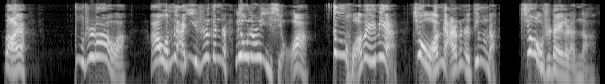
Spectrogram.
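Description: A woman puts on a servile, talkative guard in an old-time tale. He pleads in a high, whining, stammering voice that swoops widely. The sound is close and dry, slightly muffled. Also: sing-song, normal speed, no echo. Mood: anxious pleading. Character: cowering, chatterbox male yamen guard pleading innocence.

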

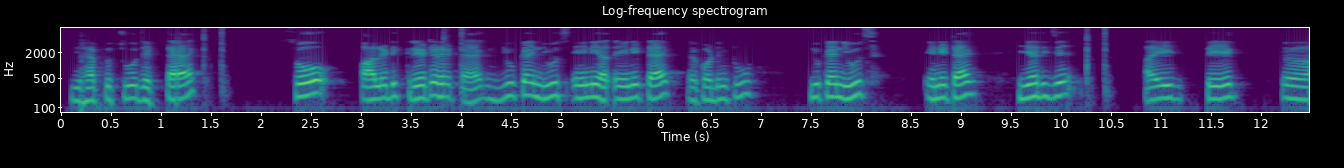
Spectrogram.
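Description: Man, software tutorial, slow delivery, mellow tone, halting with self-corrections. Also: on the high side. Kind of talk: screen-recorded software tutorial.

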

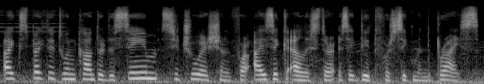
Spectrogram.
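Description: An actress playing a formal, analytical federal agent in an audio drama, speaking precisely. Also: female voice, mid-range voice, brisk, music in the background, close to an everyday voice. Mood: measured, analytical. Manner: precise, formal, without contractions.

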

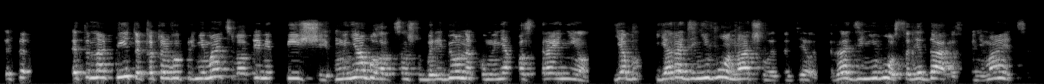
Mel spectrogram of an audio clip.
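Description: Woman, middle-aged, slightly high pitched, earnest testimonial, emphatic lists, webcam video call, home room. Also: quick pace, muffled recording. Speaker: guest on a live stream. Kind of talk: personal testimonial for a wellness product.

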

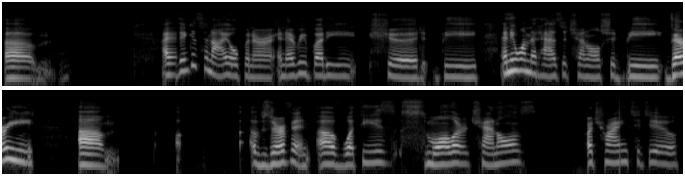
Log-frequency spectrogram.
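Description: A woman's voice: medium pitch, measured pace, fairly bright tone, clear, resonant tone, dry recording. A woman guest on a livestream panel, chatting casually with strong opinions and repeating phrases for emphasis.

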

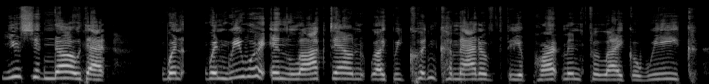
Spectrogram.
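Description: Lively high-voiced woman on a headset. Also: dry recording, poor audio. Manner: animated, gestures a lot, lots of "you know". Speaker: guest, children's author. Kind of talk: casual video call chat. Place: small room at home. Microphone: headset mic on a video call.

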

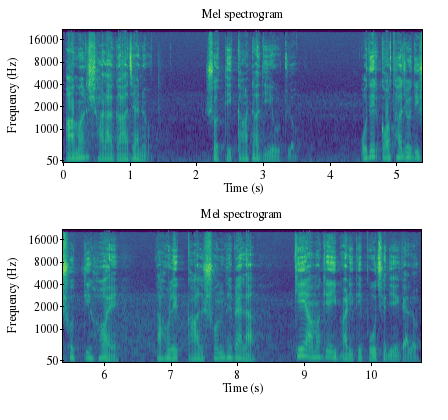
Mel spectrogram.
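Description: A man narrating a horror story in the first person, dramatically, in halting, suspenseful short phrases. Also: medium pitch, lively intonation, warm tone, soft background music.

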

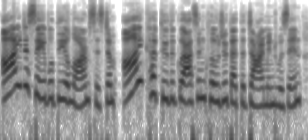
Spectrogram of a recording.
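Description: Woman acting a gloating, high-voiced lady cat burglar. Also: animated, fast talker, sharp tone, dry recording, clean studio sound. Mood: indignant boasting. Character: gloating, playful female cat-burglar villain, self-styled Queen of Thieves. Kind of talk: comic detective audio drama acting.

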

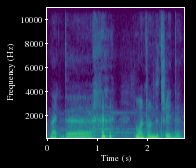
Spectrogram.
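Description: Male game streamer, casual and unhurried, slightly low voice, game noise behind. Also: steady tone, mellow. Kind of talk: casual gameplay commentary.

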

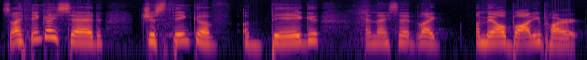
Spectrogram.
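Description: A woman podcast host chats and tells stories with lively, animated energy. Her pitch is mid-range and the recording is dry and close. She keeps the talk casual and friendly in tone. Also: measured pace, no echo. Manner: lively storyteller, animated, chatty. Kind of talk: casual interview chat.

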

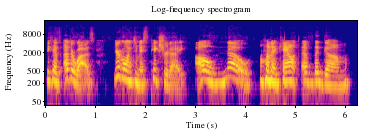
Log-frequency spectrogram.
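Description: A woman with a fairly high, slightly husky voice reads a children's picture book aloud. Her delivery is very animated and sing-song, full of exclamations. She talks straight to young listeners like a story time librarian. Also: a little slow, low-quality recording. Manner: expressive, exclaiming, addressing young listeners directly. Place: indoor room, recorded screen share with webcam.

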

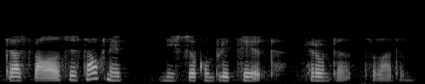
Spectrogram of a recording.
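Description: A woman speaking as a non-native, working as a call centre agent, giving step-by-step instructions in halting phrases over the telephone. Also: on the low side, little pitch movement, gravelly. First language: not German. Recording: muffled narrowband phone line.

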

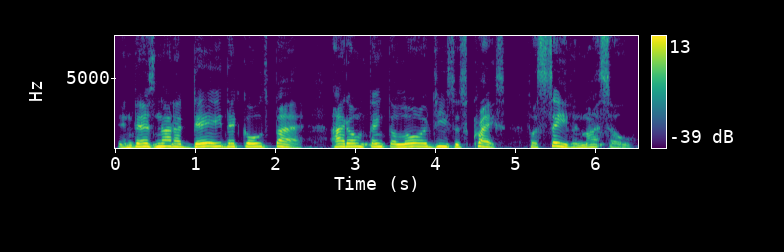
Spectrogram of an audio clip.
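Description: A man's voice: high voice, animated, slow, a little mellow, no room sound, exaggerated voice. A man playing a humbled, earnest farmer telling his story in folksy rural phrasing in a radio drama. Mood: sincere.

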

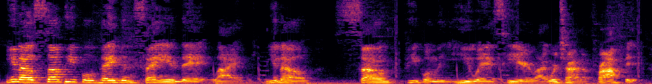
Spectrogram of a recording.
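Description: A man's voice: on the high side, moderate pace, a bit bright, distant mic, soft background music. An American man in his thirties, co-hosting a reaction video in casual conversation. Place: indoor room with fabric backdrop. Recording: echoey room.

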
